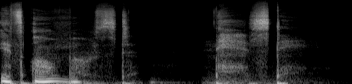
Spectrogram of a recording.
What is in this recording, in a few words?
DIALOG, R&B Dance, FEM. SPOKEN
